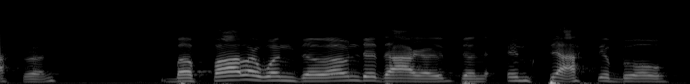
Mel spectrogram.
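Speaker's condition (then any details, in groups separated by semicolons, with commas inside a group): Cerebral palsy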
